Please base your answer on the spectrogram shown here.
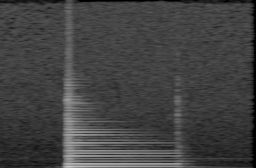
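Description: A single plucked guitar string sounds a B note, ringing out clearly and sustaining with rich overtones for about a second before being cut off.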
